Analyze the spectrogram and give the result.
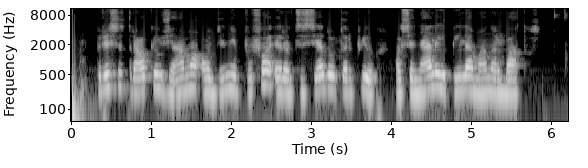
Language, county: Lithuanian, Kaunas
